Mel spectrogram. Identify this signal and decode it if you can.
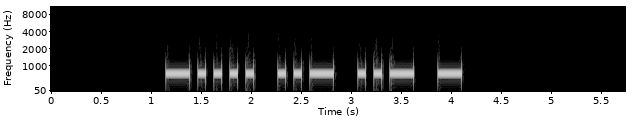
Morse code, heard as a keyed tone, about 15 wpm, 700 Hz. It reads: 6UUT
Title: Four Challenging Letter-Number Combinations 15wpm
